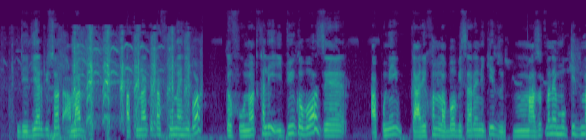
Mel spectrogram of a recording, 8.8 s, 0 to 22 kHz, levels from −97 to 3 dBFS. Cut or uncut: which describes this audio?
cut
